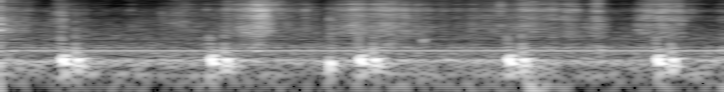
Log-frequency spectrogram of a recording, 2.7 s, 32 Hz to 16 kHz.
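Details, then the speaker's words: LF Bros 5 kW diesel heater at 14°C, running off a Jackery portable power station, in its start-up priming phase before glow-plug ignition. Sharp, even clicks about twice a second over a steady fan hum; normal dosing fuel pump ticking at startup. "hear that injector injecting okay now that number's going up"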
